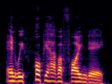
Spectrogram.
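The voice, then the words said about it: Strong put-on Northern Irish accent. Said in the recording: “I would like to speak Northern Irish ... Very strong accent.”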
